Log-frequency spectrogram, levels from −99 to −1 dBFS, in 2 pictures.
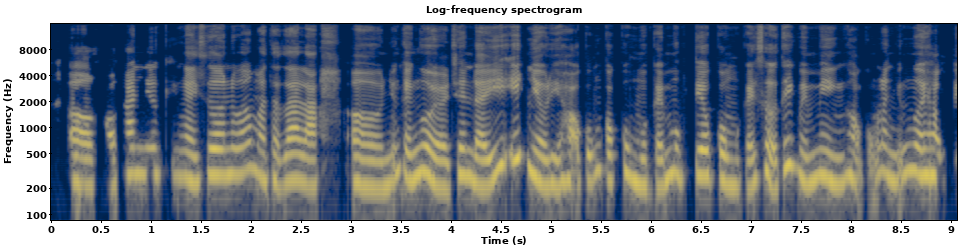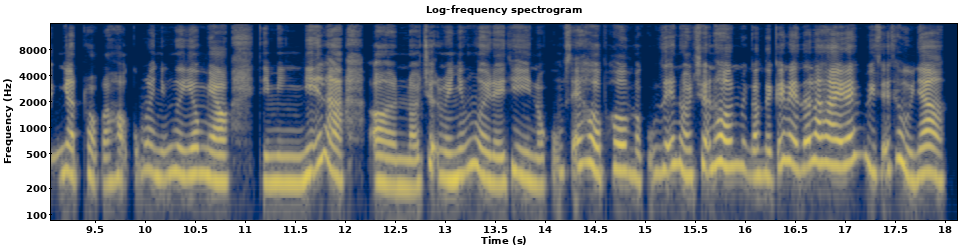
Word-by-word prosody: ờ, 240 Hz, -, -1 dB, 0.3 s
khó 210 Hz, -, -3 dB
khăn 295 Hz, 0 st, 0 dB
như 295 Hz, 0 st, -5 dB, 0.2 s
k -, -, -40 dB
ngày 250 Hz, -3 st, -2 dB
xưa 285 Hz, +2 st, +2 dB
nữa. 290 Hz, +3 st, -3 dB
Mà 270 Hz, -3 st, -2 dB
thật 245 Hz, -, -4 dB
ra 250 Hz, +1 st, +3 dB
là, 220 Hz, -3 st, +1 dB, 0.3 s
ờ, 215 Hz, -3 st, -2 dB
những 250 Hz, +8 st, -4 dB
cái 275 Hz, -5 st, 0 dB
người 280 Hz, -2 st, +2 dB
ở 205 Hz, -1 st, +1 dB
trên 285 Hz, +4 st, -1 dB
đấy 220 Hz, -3 st, +2 dB, 0.2 s
ít 455 Hz, -2 st, +1 dB
nhiều 265 Hz, -8 st, +2 dB
thì 225 Hz, -, -2 dB
họ 240 Hz, +2 st, -2 dB
cũng 250 Hz, +6 st, -4 dB
có 245 Hz, -, 0 dB
cùng 250 Hz, +1 st, -2 dB
một 220 Hz, -, -2 dB
cái 210 Hz, -1 st, -3 dB
mục 285 Hz, +3 st, -1 dB
tiêu, 280 Hz, -1 st, +3 dB
cùng 250 Hz, -4 st, -1 dB
một 215 Hz, -, -8 dB
cái 210 Hz, +2 st, -3 dB
sở 305 Hz, +4 st, +1 dB
thích 365 Hz, +2 st, +2 dB
với 255 Hz, -4 st, -2 dB
mình, 245 Hz, -1 st, -1 dB
họ 265 Hz, -2 st, -3 dB
cũng -, -, -13 dB
là 310 Hz, -, -4 dB
những 280 Hz, +3 st, -3 dB
người 295 Hz, -3 st, +2 dB
học 285 Hz, -1 st, +3 dB
tiếng 230 Hz, +2 st, -10 dB
Nhật 290 Hz, -3 st, +2 dB
hoặc 260 Hz, -5 st, -3 dB
là 230 Hz, -, -4 dB
họ 265 Hz, +2 st, -4 dB
cũng 265 Hz, +4 st, -13 dB
là 330 Hz, -, -4 dB
những 280 Hz, +1 st, -3 dB
người 300 Hz, -2 st, +1 dB
yêu 290 Hz, +2 st, +2 dB
mèo, 255 Hz, -4 st, +3 dB, 0.3 s
thì 235 Hz, -, -1 dB
mình 235 Hz, 0 st, 0 dB
nghĩ 295 Hz, +9 st, +3 dB
là, 285 Hz, -, +3 dB, 0.2 s
ờ, 235 Hz, -2 st, +1 dB
nói 215 Hz, 0 st, -2 dB
chuyện 275 Hz, +3 st, -1 dB
với 255 Hz, -1 st, +2 dB
những 290 Hz, +8 st, +2 dB
người 280 Hz, -7 st, +1 dB
đấy 230 Hz, 0 st, 0 dB
thì 285 Hz, -6 st, 0 dB
nó 225 Hz, -2 st, -3 dB
cũng 305 Hz, +7 st, -12 dB
sẽ 330 Hz, +3 st, -2 dB
hợp 360 Hz, -7 st, +3 dB
hơn 320 Hz, -3 st, +3 dB
và 260 Hz, -, -2 dB
cũng 285 Hz, +4 st, -10 dB
dễ 320 Hz, +3 st, +1 dB
nói 310 Hz, -7 st, +1 dB
chuyện 340 Hz, +1 st, +2 dB
hơn. 370 Hz, -2 st, +5 dB
Mình 350 Hz, -3 st, -6 dB
cảm 275 Hz, +1 st, 0 dB
thấy 270 Hz, -1 st, -1 dB
cách 385 Hz, -, +1 dB
này 365 Hz, -4 st, +4 dB
rất 345 Hz, +2 st, +5 dB
là 400 Hz, -, +5 dB
hay 365 Hz, -2 st, +6 dB
đấy, 395 Hz, +5 st, +5 dB
mình 335 Hz, -, 0 dB
sẽ 285 Hz, +1 st, -2 dB
thử 415 Hz, -8 st, +3 dB
nha. 280 Hz, +1 st, +3 dB
275 Hz, 300 wpm, -23 LUFS, 240-310 Hz, 0.3 s, hay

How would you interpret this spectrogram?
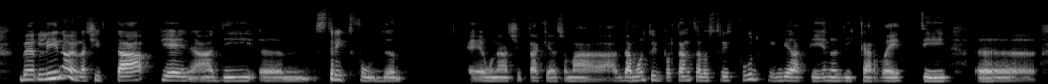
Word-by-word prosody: Berlino, 245 Hz, +8 st, +5 dB
è 335 Hz, -, +7 dB
una 310 Hz, -, +1 dB
città 195 Hz, -1 st, +4 dB
piena 185 Hz, -3 st, +1 dB
di, 330 Hz, -, 0 dB
ehm, 300 Hz, -1 st, -3 dB
street-food 290 Hz, +3 st, -3 dB, 0.6 s
è 305 Hz, -1 st, -2 dB
una 320 Hz, +1 st, +1 dB
città 320 Hz, -, -4 dB
che, -, -, -10 dB
insomma, -, -, -3 dB
dà -, -, +4 dB
molto 190 Hz, +4 st, -3 dB
importanza 185 Hz, -1 st, -2 dB
allo 170 Hz, -, -2 dB
street-food 185 Hz, +7 st, -7 dB
quindi, 175 Hz, -1 st, -4 dB
era 170 Hz, -, +4 dB
pieno 165 Hz, 0 st, -3 dB
di 160 Hz, 0 st, -5 dB
carretti, 315 Hz, -, 0 dB, 0.3 s
uhm, 315 Hz, 0 st, +1 dB
265 Hz, 135 wpm, -27 LUFS, -, 0.6 s, è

